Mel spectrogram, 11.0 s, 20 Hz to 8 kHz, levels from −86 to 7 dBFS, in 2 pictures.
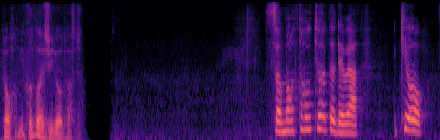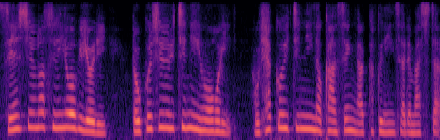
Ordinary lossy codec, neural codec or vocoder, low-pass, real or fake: none; codec, 16 kHz in and 24 kHz out, 0.6 kbps, FocalCodec, streaming, 4096 codes; 7.2 kHz; fake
